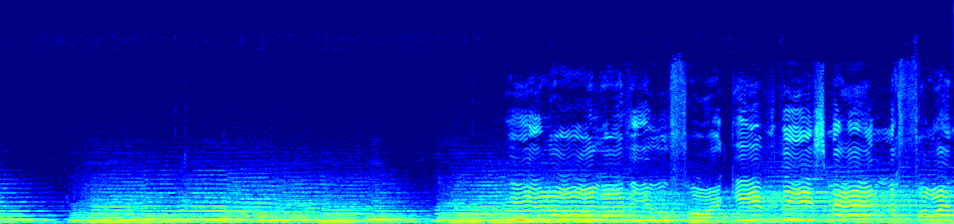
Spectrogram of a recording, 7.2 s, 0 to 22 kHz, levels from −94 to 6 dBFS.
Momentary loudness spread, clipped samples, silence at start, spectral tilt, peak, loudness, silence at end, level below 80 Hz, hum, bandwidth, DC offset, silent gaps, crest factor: 10 LU; under 0.1%; 0 s; -3.5 dB/octave; -14 dBFS; -31 LUFS; 0 s; -64 dBFS; none; 15.5 kHz; under 0.1%; none; 18 dB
